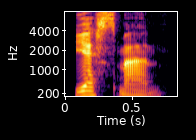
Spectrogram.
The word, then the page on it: yes-man: English; British English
